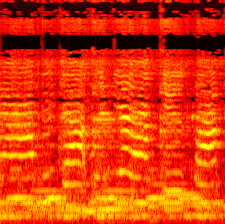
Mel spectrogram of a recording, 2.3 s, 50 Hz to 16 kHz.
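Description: A Thai ramwong song playing from a 78 rpm shellac record on a turntable: a voice singing a melody over instrumental accompaniment.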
